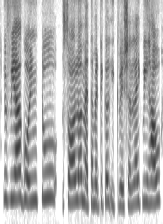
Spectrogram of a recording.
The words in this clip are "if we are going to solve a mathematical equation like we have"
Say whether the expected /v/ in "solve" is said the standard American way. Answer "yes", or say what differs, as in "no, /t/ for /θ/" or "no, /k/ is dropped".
yes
